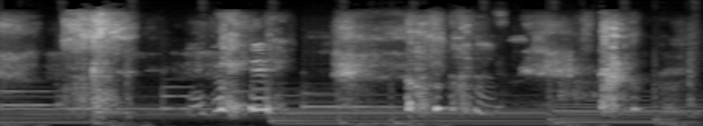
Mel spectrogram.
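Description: A sick person coughs repeatedly, about four harsh, throaty bouts spaced roughly a second apart, with a steady low hum underneath.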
